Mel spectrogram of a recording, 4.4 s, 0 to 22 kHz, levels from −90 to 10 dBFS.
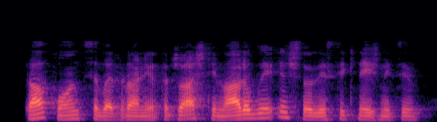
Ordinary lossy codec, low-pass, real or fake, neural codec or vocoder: MP3, 32 kbps; 5.4 kHz; fake; codec, 16 kHz, 0.5 kbps, FunCodec, trained on LibriTTS, 25 frames a second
